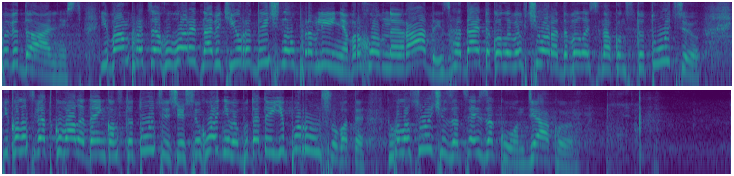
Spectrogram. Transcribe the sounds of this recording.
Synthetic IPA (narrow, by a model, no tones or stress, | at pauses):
pɔʋʲid̪ɑlʲnʲisʲtʲ | iʋɑmpɾɔt̪sɛɦɔʋɔɾɪtʲnɑʋʲitʲjʊɾɪd̪ɪt͡ʃnɛʊpɾɐʋlʲinʲːɐʋɛrxɔwnɔjiɾɑd̪ɪizɦɐd̪ɑjt̪ɛkɔlˠɪʋɪwt͡ʃɔɾɐd̪ɪʋɪlˠɪsʲɐnɐkɔnst̪ɪt̪ut͡sʲijʊ | ikɔlˠɪsʲʋʲɐt̪kʊʋɑlˠɪd̪ɛnʲkɔnst̪ɪt̪ut͡sʲijiʃt͡ʃɔsʲɔɦɔdʲnʲiʋɪbud̪ɛt̪ɛjɔjipɔɾuʃʊʋɐt̪ɪɦɔlˠɔsujʊt͡ʃɪzɐt̪sɛjzɐkɔndʲakʊjʊ̰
